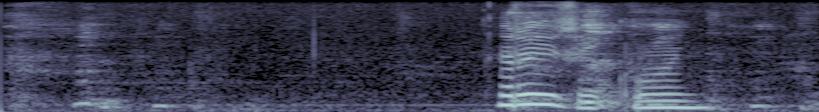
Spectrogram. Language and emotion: Russian, sad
